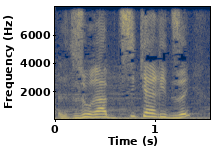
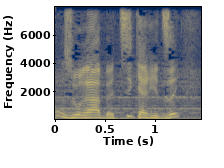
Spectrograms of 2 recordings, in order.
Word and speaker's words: Zurab Tsikaridze: Zurab Tsikaridze. Attendez, il est écrit ailleurs. Zurab Tsikaridze. Donc, on ne prononce pas le S, très important. Zurab Tsikaridze.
